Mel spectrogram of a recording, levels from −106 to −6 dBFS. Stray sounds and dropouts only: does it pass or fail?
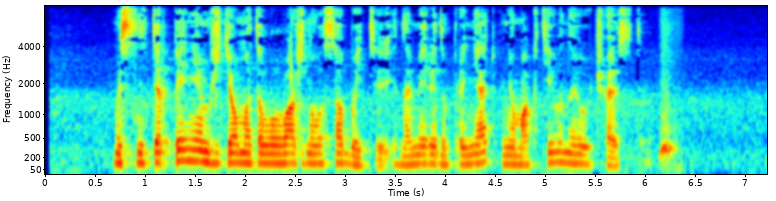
fail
